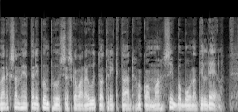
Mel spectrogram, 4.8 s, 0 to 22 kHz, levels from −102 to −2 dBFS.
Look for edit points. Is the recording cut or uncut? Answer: uncut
